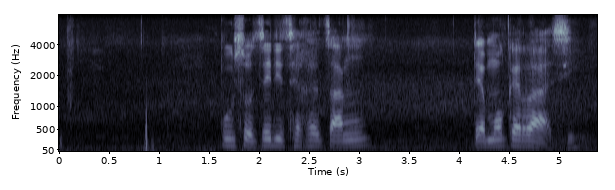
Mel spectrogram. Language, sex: Tswana, male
